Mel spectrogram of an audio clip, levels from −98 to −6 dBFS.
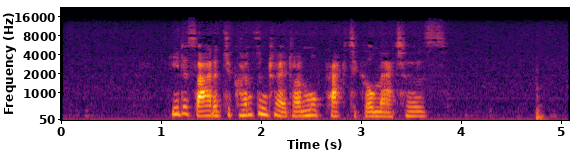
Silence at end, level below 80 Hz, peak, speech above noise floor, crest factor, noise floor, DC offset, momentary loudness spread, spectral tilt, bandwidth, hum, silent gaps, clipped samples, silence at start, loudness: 0.25 s; -58 dBFS; -2 dBFS; 35 dB; 24 dB; -58 dBFS; under 0.1%; 25 LU; -5 dB/octave; 14 kHz; none; none; under 0.1%; 1.1 s; -24 LUFS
